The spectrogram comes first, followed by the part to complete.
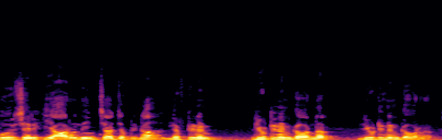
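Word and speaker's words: lieutenant: So Delhi and Puducherry இவங்களுக்கு வந்து யார் வந்து இன்சார்ஜ் அப்படின்னா லெஃப்டினன்ட் கவர்னர். இது வந்து ஃபஸ்ட்டு தெரிஞ்சுக்கணும். ஸோ என்னென்னா டெல்லி அண்ட் புதுச்சேரிக்கு யார் வந்து இன்சார்ஜ் அப்படின்னா லியூட்டினன்ட் கவர்னர். ஸோ தப்பாக ப்ரொனவுன்ஸ் பண்ணிவிட்டேன், லியூட்டினன்ட் கவர்னர். ஸோ இவங்களுக்கு வந்து பார்த்தீங்க அப்படின்னா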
